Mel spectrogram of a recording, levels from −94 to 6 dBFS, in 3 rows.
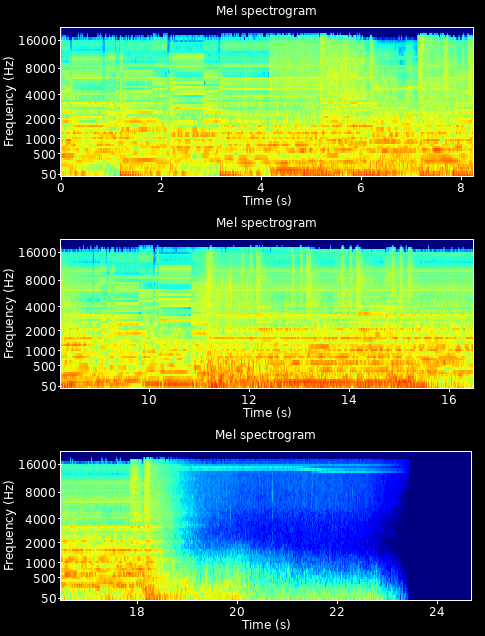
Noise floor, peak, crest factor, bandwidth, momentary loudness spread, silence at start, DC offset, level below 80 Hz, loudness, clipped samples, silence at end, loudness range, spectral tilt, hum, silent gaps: -58 dBFS; 0 dBFS; 16 dB; 18 kHz; 5 LU; 0 s; under 0.1%; -24 dBFS; -15 LUFS; under 0.1%; 3.75 s; 5 LU; -3.5 dB/octave; none; none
